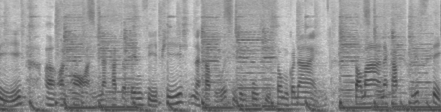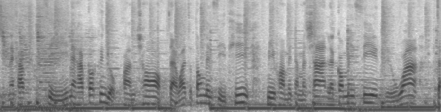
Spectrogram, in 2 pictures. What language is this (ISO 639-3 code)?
tha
